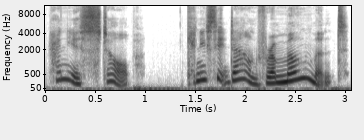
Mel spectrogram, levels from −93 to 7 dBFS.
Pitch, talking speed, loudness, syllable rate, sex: 250 Hz, 175 wpm, -17 LUFS, 4.2 syllables/s, female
